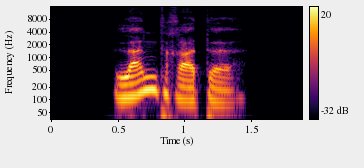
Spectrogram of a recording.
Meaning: landlubber, landrat (someone unfamiliar with seamanship, someone who dislikes being in or on the water)
- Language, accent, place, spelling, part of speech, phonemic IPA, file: German, Germany, Berlin, Landratte, noun, /ˈlantˌratə/, De-Landratte.ogg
